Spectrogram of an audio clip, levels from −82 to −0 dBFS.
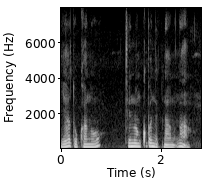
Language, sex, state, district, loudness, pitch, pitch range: Garo, male, Meghalaya, West Garo Hills, -20 LUFS, 155 Hz, 140-175 Hz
